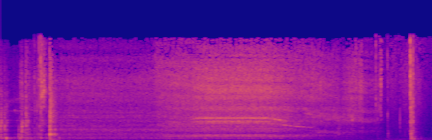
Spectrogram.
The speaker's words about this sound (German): So klingt es, wenn eine Sendung per Rohrpost ankommt. Statt in einem Paket oder einem Briefumschlag kommt der Inhalt hier in einer zylinderförmigen Büchse an.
